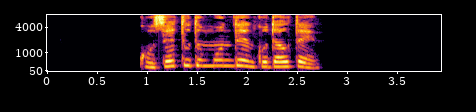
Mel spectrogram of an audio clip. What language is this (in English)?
Mari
